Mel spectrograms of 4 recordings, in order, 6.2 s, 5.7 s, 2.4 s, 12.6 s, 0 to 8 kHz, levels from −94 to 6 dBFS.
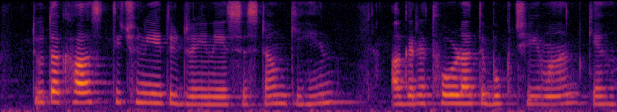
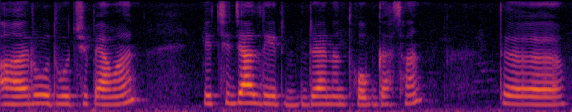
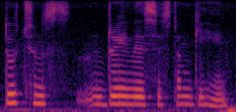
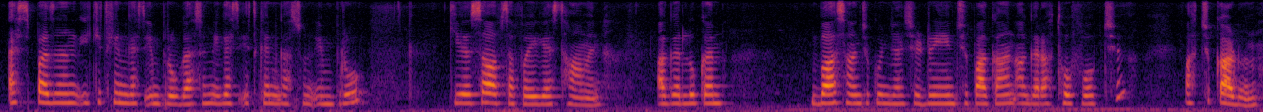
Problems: background sounds at intervals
